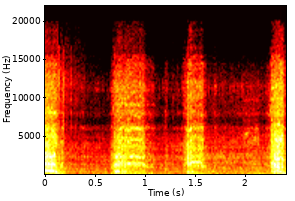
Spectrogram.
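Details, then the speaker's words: Traxxas X-Maxx 8S on 20/46 gearing with a heavier Proline body and taller wheels, at full power: sharp rattling ratchet bursts about every 0.8 seconds as the pinion skips on the spur. The mesh had come away, and the pinion later came off the motor shaft. "so it sounds like the mesh has come slightly away for whatever reason"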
